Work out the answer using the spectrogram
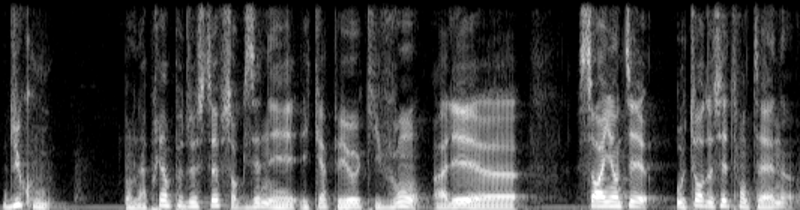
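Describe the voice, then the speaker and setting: His voice is medium-pitched, expressive, a little mellow and moderately paced as he commentates a live esports match. A Belgian caster with a Belgian French accent, he works from home on an XLR studio mic, chatting and joking with chat.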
